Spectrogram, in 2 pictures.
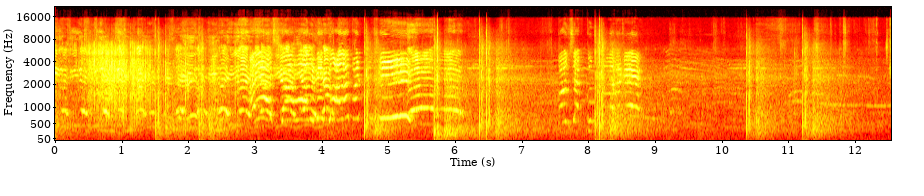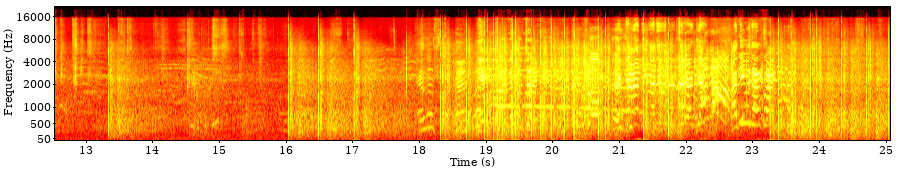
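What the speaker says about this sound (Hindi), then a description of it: "ये लगातार ऐसी एक से फुटे थे एक साथ। मुझे ऐसी वाले पटाखे पसंद है" Firecrackers and fireworks burst repeatedly during a nighttime Eid celebration, with sharp cracks in rapid volleys and crackling bursts, loud and continuous, while children and other voices chatter in the background.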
